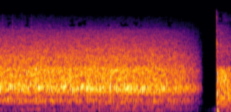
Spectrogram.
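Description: A steady rushing hiss, the whoosh effect of a TV segment graphic, cut off suddenly at the end.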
